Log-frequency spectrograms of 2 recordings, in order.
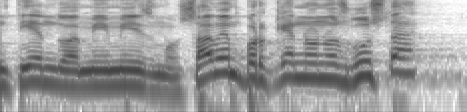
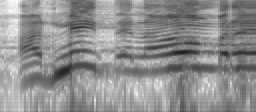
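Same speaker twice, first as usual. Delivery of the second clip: higher, louder command to admit it; urgent exhortation; 11 semitones higher, 8 dB louder than usual. Acted. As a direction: push them hard to admit it. Preacher urges congregation. (exhortación fuerte y urgente)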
